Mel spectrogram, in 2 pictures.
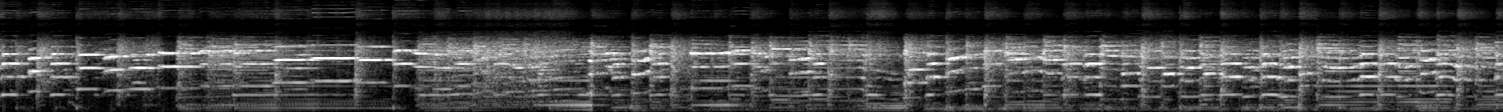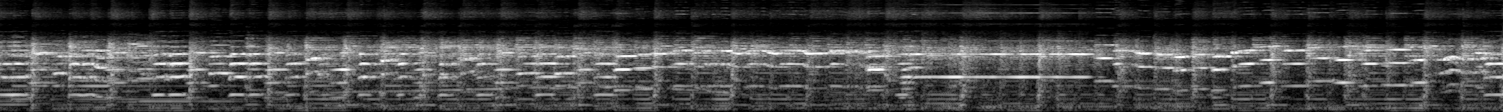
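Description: Live band playing an instrumental break, with an electric guitar to the fore and a dense run of quick lead notes. A single note is held briefly about three-quarters of the way through.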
